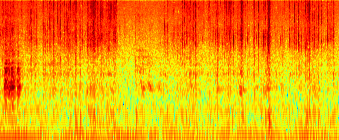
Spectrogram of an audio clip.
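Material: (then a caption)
Plastic. Fingertips tap and scratch the needles of an artificial plastic pine wreath set around an LED candle. A quiet, steady crinkling and rustling carries brief brighter ticks throughout, with a louder crackle at the very start. A constant low hum runs underneath.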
